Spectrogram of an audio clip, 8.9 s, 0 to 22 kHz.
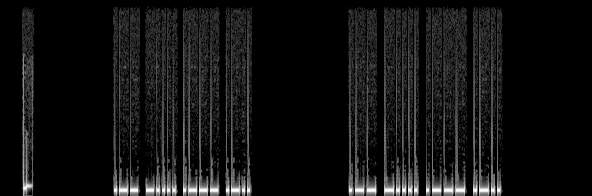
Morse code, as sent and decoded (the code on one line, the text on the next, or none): .-- -.... .--- .-.. / .-- -.... .--- .-..
W6JL W6JL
